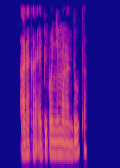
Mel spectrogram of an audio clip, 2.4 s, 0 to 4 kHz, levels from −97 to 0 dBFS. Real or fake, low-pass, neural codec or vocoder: real; 3.6 kHz; none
